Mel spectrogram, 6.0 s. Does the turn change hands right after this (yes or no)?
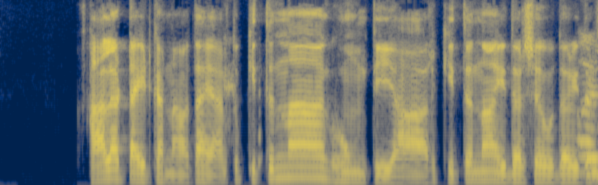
yes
